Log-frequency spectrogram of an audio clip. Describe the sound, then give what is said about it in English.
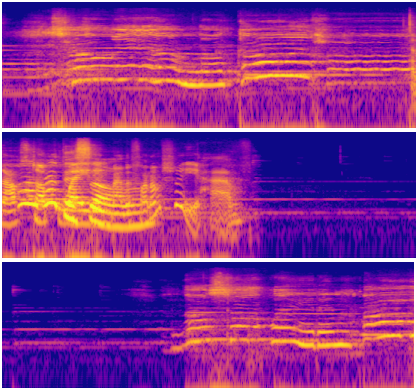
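A song plays, led by a smooth sung vocal with gliding, wavering notes. It drops to a near-silent pause with faint held tones, then the singing returns. “I've heard this song. Is it in a soundtrack somewhere?”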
